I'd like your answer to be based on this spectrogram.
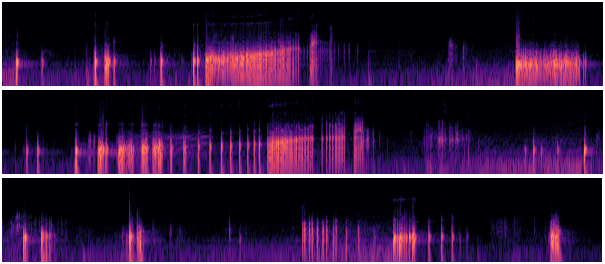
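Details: Stomach growling (borborygmi) in close-up: gurgling, bubbling rumbles and quick clicks from an adult's stomach.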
